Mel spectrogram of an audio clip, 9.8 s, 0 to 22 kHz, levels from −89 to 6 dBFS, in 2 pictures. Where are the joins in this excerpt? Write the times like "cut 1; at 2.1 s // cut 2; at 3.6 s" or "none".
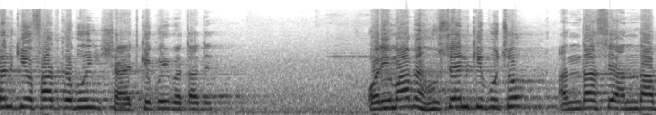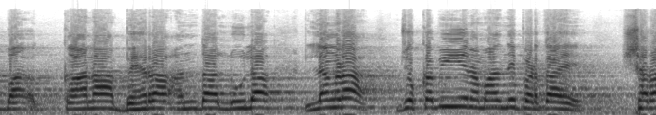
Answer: none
